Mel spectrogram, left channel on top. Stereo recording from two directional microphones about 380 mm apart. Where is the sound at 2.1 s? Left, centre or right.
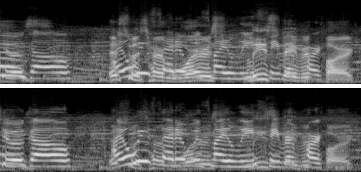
Centre.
